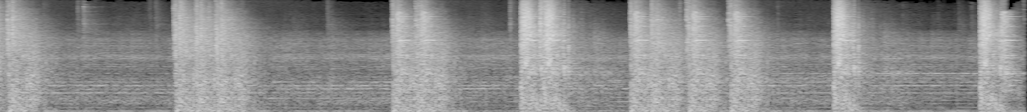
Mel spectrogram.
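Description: Gunfire in a film shootout: about ten single gunshots at irregular intervals, each ringing off briefly, over a sustained low music score.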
